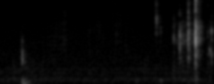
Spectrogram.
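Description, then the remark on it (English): Keys on a mechanical keyboard with lubed stabilizers: one lone click, a short pause, then a quick burst of several crisp clacks. No one speaks. “I really like the sound of your keyboard”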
